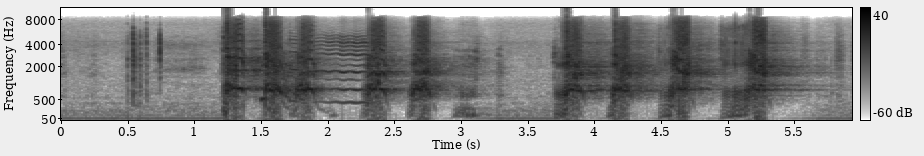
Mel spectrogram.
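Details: Pembroke Welsh Corgi named Palette barking while playing frisbee: a burst of four sharp, harmonic barks, a pause, then four more in quick succession, with faint clicks before and a person speaking softly.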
